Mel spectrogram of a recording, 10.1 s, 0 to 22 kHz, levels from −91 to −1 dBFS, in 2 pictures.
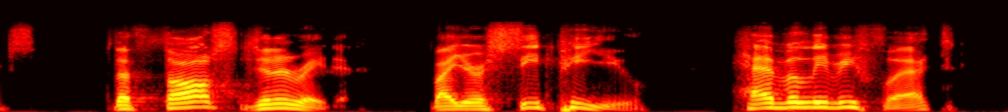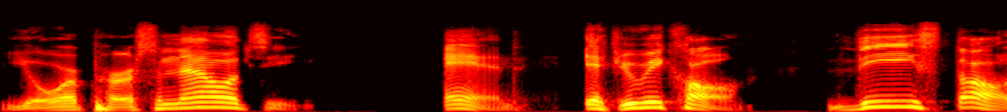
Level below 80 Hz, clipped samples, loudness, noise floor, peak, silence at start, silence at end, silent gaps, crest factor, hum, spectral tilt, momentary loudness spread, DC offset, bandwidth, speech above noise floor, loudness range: -64 dBFS; under 0.1%; -26 LUFS; -88 dBFS; -8 dBFS; 0.05 s; 0 s; none; 18 dB; none; -5.5 dB/octave; 15 LU; under 0.1%; 9.8 kHz; 62 dB; 2 LU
